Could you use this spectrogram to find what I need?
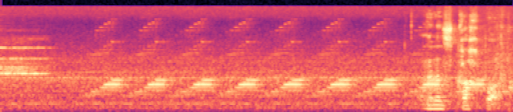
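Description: A slot machine counts up a win with quick repeated beeps.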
